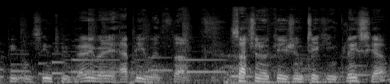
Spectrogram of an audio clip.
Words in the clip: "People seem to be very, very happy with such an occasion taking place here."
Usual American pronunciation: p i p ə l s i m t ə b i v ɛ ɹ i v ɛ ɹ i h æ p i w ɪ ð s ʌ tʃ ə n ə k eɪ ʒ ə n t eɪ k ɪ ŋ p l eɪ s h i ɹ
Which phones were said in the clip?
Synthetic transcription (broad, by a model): p i p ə l s i m t ə b i v ɛ ɹ i v ɛ ɹ i h æ p i w ɪ ð s ʌ tʃ ə n ə k eɪ ʒ ə n t eɪ k ɪ ŋ p l eɪ s h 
